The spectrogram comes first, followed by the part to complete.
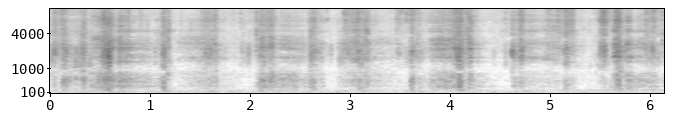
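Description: Footsteps crunching through dry grass stubble at a walking pace, a string of short crunches.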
